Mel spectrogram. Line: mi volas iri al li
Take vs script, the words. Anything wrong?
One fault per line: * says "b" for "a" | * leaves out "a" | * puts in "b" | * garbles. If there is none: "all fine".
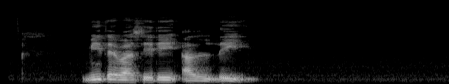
* says "devas" for "volas"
